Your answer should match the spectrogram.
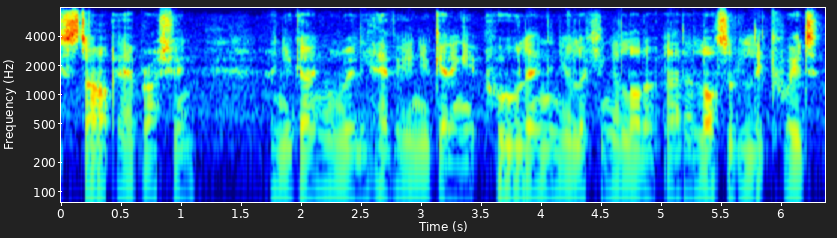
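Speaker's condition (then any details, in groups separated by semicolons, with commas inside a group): No condition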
